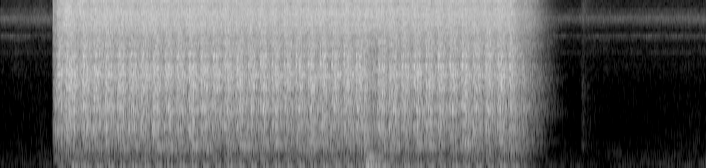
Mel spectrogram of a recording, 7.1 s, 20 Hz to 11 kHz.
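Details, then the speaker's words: 1984 Honda CB700SC Nighthawk in for carb issues; reportedly started before but wouldn't idle. On full choke, the starter churns steadily for about five seconds with no firing, then stops. Cranks but no start; gas smells sour, fuel delivery suspected. "the guests don't smell so hot so yeah I might not want to might not want to start or run too good right now smells a little sour"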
